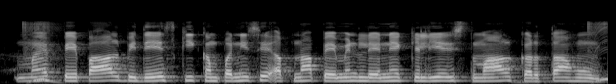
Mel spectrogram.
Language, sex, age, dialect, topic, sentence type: Hindi, male, 18-24, Kanauji Braj Bhasha, banking, statement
